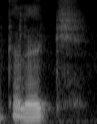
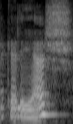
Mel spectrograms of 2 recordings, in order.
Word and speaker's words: Cailleach: Par contre, j'ai été voir la prononciation parce que voilà, c'est pas la Calche, hein, c'est la CALEC.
